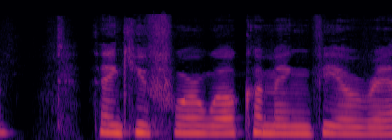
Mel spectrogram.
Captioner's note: speaking French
